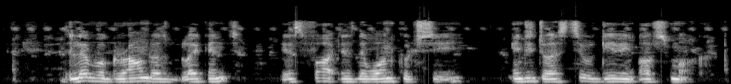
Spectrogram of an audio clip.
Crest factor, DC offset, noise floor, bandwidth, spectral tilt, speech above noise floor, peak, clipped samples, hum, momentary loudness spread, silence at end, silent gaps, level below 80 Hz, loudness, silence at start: 14 dB; under 0.1%; -33 dBFS; 8.4 kHz; -4 dB/octave; 21 dB; 0 dBFS; under 0.1%; none; 14 LU; 0.05 s; none; -52 dBFS; -12 LUFS; 0.1 s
